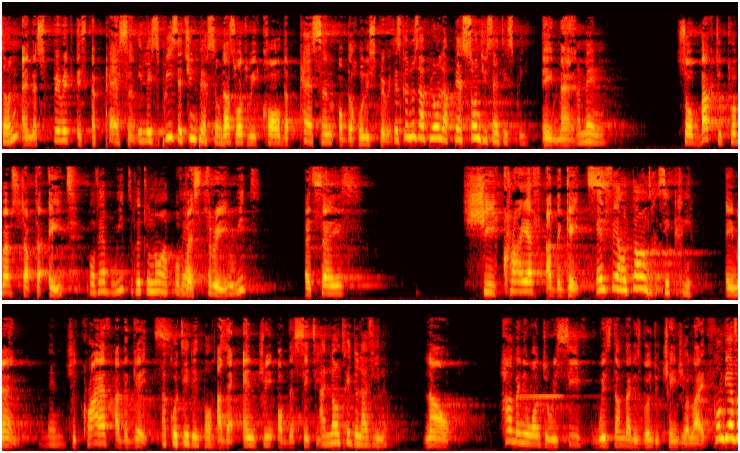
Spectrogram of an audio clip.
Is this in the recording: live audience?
yes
